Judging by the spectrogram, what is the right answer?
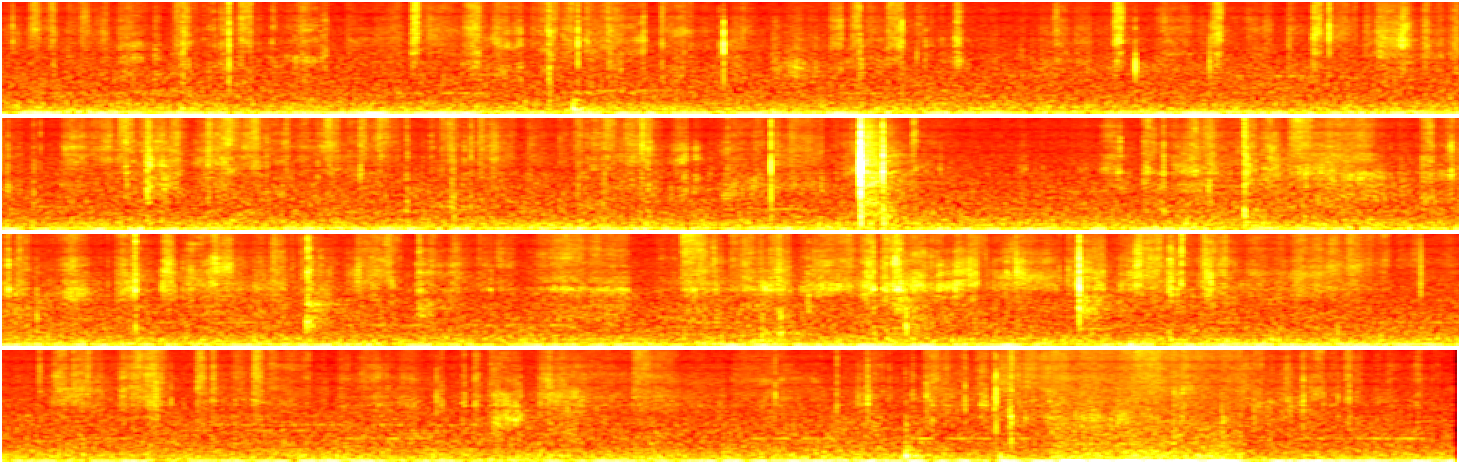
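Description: Sheet of origami paper being folded and creased by hand: faint rustling and crinkling with small scattered clicks, and one sharper tap a little before halfway. A steady low hum runs underneath.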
